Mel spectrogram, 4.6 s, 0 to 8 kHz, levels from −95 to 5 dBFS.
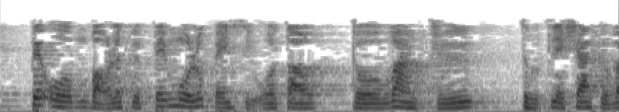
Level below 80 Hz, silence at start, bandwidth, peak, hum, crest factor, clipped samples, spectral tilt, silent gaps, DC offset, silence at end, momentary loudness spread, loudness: -46 dBFS; 0 s; 4.8 kHz; -6 dBFS; none; 16 dB; under 0.1%; -11.5 dB/octave; none; 0.4%; 0 s; 6 LU; -22 LUFS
